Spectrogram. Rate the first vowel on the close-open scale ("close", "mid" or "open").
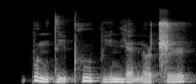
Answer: close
